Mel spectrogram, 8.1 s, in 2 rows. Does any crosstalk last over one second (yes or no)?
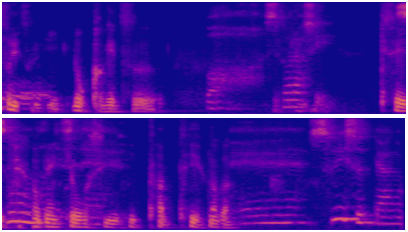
yes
